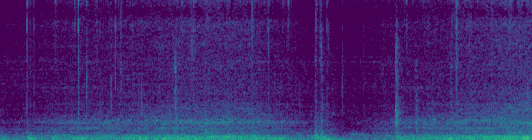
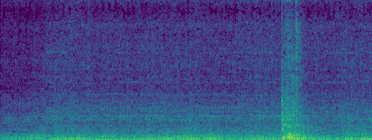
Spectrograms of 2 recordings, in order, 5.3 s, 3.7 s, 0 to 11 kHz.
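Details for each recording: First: StairMaster StepMill (916/7000PT type) after chain realignment and tensioning to cure skipping, clunking steps, turned by foot unpowered with no weight: even whirring that swells and eases gently, no clunks or skips. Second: StairMaster StepMill (916/7000PT type) run at uncomfortable speed with full body weight: steady low motor drone broken by a sharp clunk as the steps skip, drive chain jumping a sprocket tooth.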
